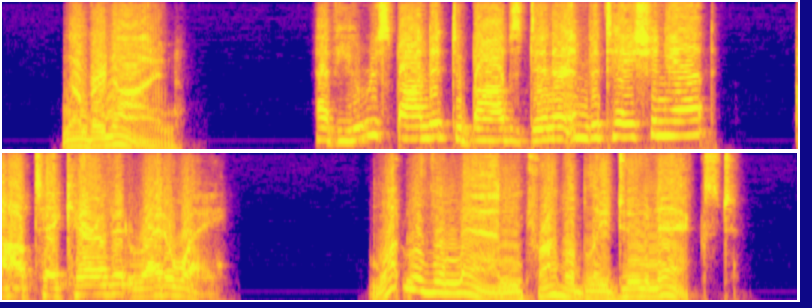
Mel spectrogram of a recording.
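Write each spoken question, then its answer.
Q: What will the man probably do next?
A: Respond to Bob's dinner invitation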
